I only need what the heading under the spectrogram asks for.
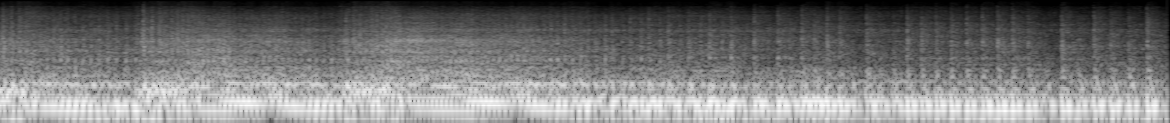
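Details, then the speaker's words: Vehicle that was stuck in reverse: the engine surges and sags unevenly with rattling under the revs instead of holding steady. Uneven running; the mechanic suspects the air-fuel mixture screw needs adjusting. "Sounds like we might need to uh adjust the uh air fuel mixture screw"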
